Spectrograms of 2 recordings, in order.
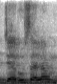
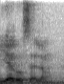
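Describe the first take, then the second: First: The name begins with a J sound. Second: The name begins with a Y sound.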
